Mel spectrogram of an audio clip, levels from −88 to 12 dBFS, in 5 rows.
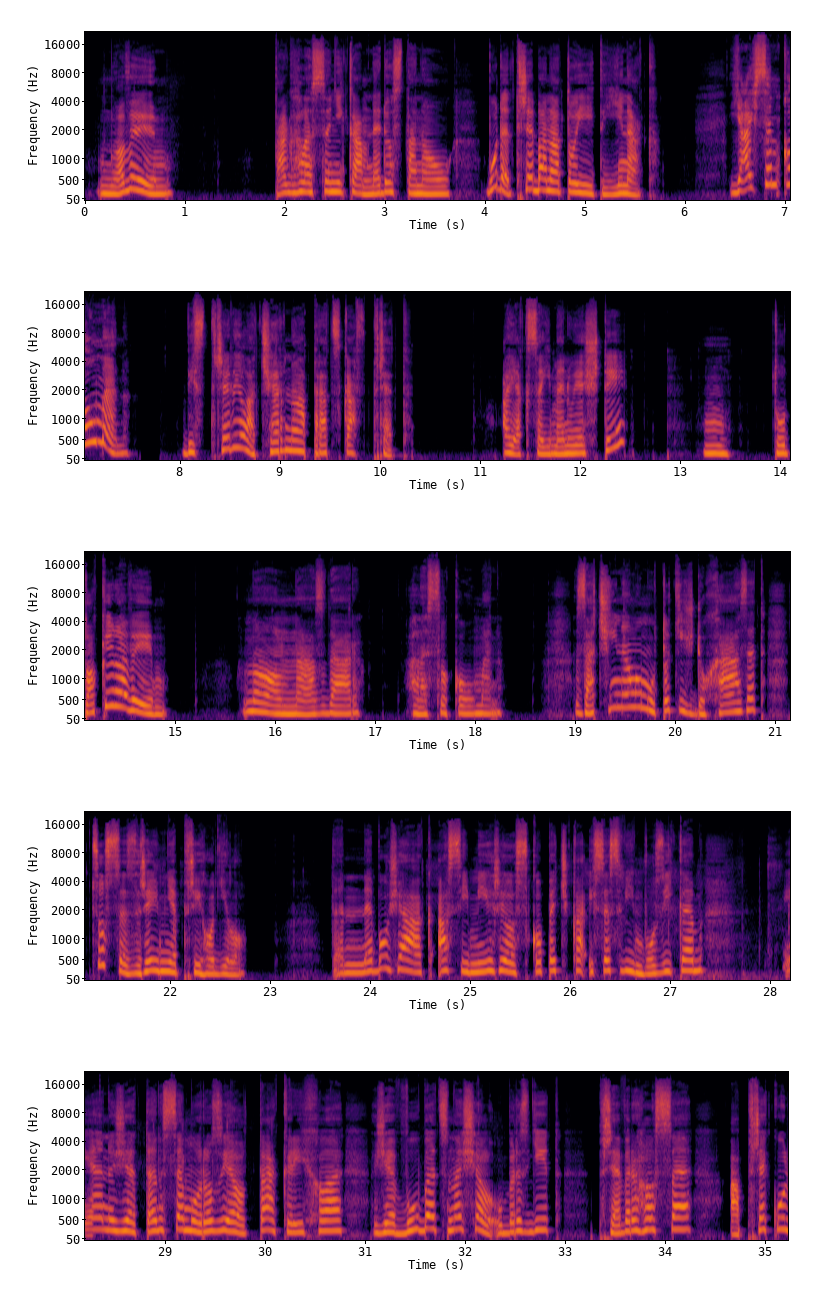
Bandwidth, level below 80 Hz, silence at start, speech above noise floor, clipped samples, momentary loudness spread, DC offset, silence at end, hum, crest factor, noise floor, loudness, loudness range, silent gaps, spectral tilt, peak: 19.5 kHz; -56 dBFS; 0.1 s; 47 dB; under 0.1%; 9 LU; under 0.1%; 0 s; none; 18 dB; -69 dBFS; -22 LUFS; 3 LU; 7.60-7.79 s; -4.5 dB/octave; -4 dBFS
